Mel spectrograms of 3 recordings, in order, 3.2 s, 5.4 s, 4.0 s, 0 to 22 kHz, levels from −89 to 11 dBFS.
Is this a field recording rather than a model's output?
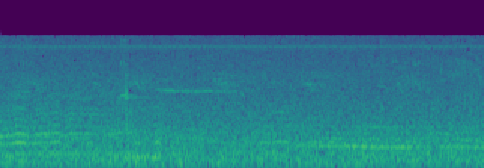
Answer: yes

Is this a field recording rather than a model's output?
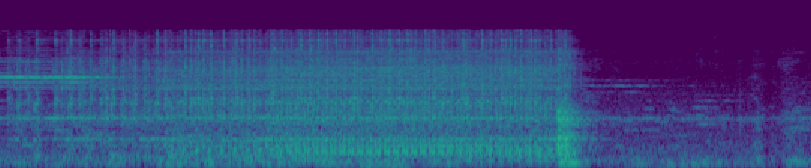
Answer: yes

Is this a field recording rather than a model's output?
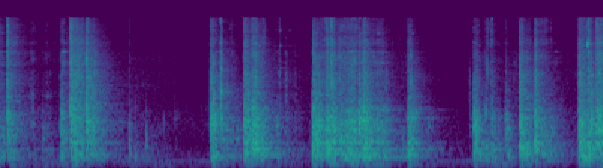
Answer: yes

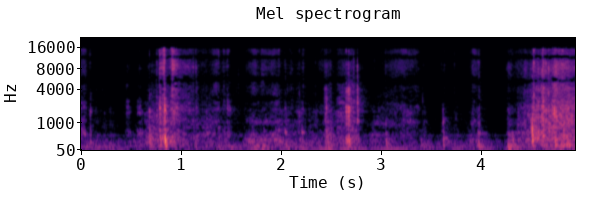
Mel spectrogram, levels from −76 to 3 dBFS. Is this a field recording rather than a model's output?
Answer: yes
